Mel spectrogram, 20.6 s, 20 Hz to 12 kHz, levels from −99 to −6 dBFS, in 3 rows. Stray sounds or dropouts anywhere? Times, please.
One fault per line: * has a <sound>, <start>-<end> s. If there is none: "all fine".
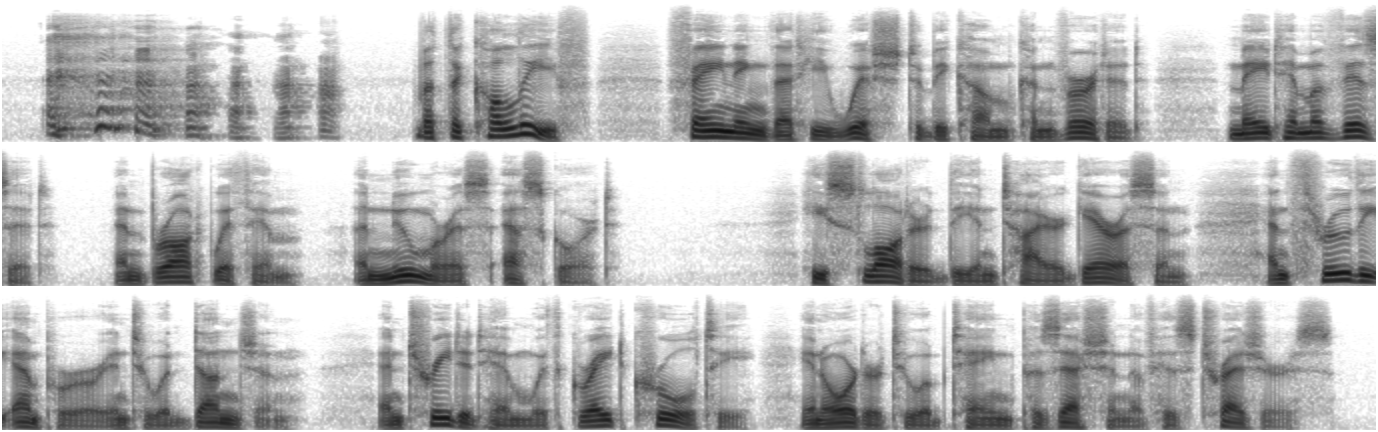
* has a laugh, 0.2-1.7 s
